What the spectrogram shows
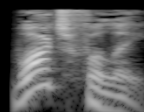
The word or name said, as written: watchfully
